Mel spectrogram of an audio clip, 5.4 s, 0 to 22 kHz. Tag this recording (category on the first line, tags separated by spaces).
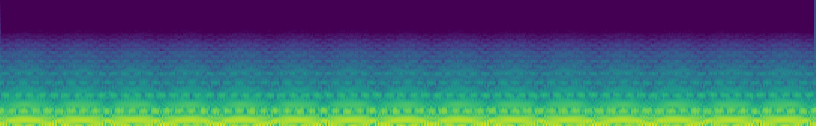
Sound effects > Other mechanisms, engines, machines
railway railroad 2-stroke notch freight locomotive mover motor engine v16 567 rail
